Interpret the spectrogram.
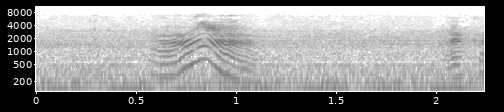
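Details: A pet talking yellow-naped amazon, coaxed by its owner to say hello, gives one drawn-out, nasal, word-like utterance that rises then falls, almost like a meow, over a steady low hum.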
